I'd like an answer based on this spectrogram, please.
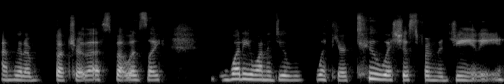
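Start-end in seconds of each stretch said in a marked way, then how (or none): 2.2-5.1 put-on, suggestive, sexy reading, lower voice. Quoting an opening line from a Facebook group, reading it suggestively. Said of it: "the way you said it was so sexual".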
